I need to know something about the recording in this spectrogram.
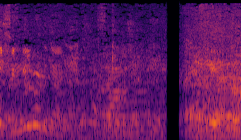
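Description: Indistinct chatter of people talking among market stalls, with a brief dropout to silence just before the end.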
